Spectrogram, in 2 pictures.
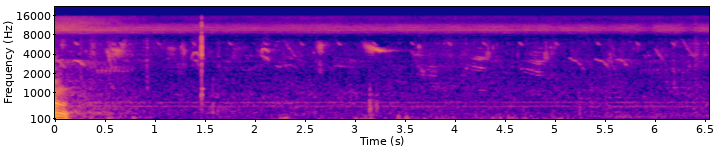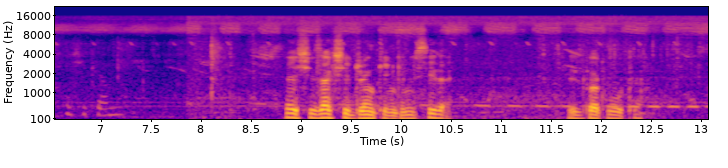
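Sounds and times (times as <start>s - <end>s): small birds chirping: 0.0s - 13.0s
steady high hiss: 7.5s - 13.0s.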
